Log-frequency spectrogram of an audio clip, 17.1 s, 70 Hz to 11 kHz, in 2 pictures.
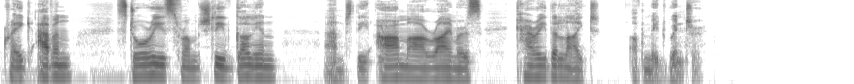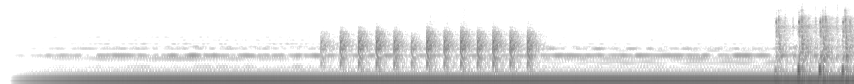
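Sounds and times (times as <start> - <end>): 
speech: 0.1 - 7.1
steady low hum: 8.7 - 17.0
knocking on a wooden door: 11.8 - 14.0, 16.3 - 17.0.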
